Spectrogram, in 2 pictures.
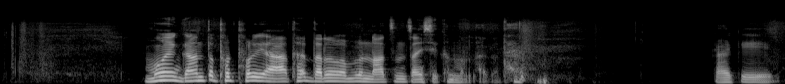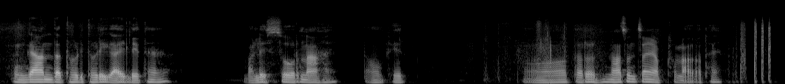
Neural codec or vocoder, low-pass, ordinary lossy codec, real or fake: none; 9.9 kHz; none; real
